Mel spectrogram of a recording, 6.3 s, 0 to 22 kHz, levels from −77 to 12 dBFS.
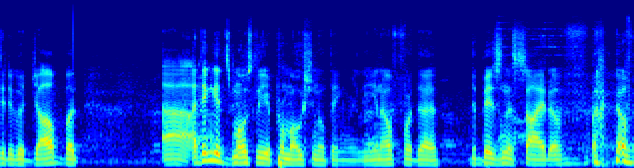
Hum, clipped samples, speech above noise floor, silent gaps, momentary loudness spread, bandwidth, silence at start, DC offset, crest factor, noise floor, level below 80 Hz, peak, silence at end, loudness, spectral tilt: none; under 0.1%; 29 dB; none; 11 LU; 16.5 kHz; 0 s; under 0.1%; 20 dB; -54 dBFS; -54 dBFS; -6 dBFS; 0 s; -26 LUFS; -6 dB/octave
